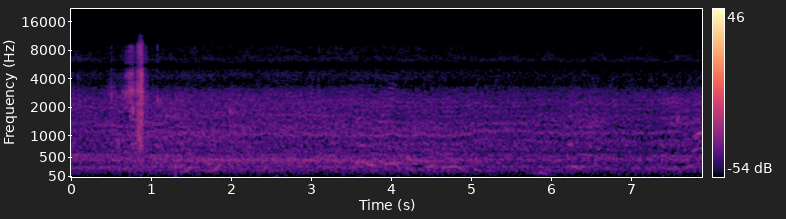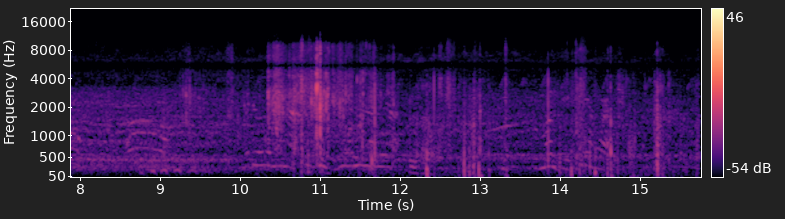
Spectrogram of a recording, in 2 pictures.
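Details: Asian honey bees (Apis cerana) swarming around a log hive as it is opened in Thailand in 2011; a steady, dense drone of many wingbeats with wavering low pitches, broken later by sharp knocks and clicks from handling the hive.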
